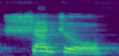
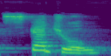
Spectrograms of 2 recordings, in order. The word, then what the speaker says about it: schedule: a big one uh in american english we pronounce the ch in schedule as a k sound and in england they're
